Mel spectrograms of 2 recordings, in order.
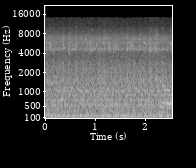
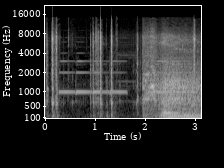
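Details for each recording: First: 2000 Dodge Ram 2500 24-valve Cummins turbo diesel after a fuel filter change: a steady, even idle clatter with no stumbles or misses. Fuel pressure is normal and the leak seems fixed. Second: 2000 Dodge Ram 2500 24-valve Cummins turbo diesel just after a fuel filter change: a few clicks, then a rough, uneven clatter that dies. It is starving for fuel and needs more priming of the fuel system or filter.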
